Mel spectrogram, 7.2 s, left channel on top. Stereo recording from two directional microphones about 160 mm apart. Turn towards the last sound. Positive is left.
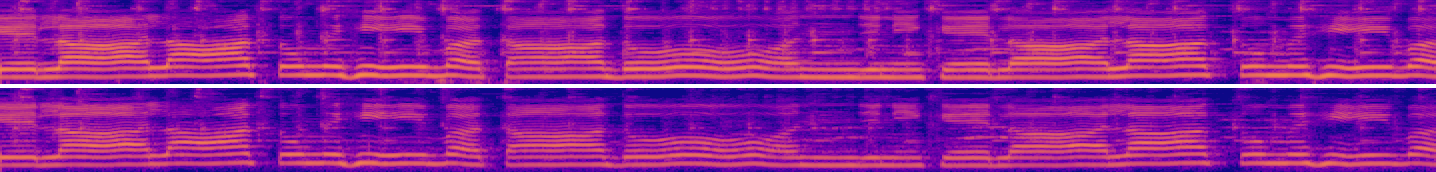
turn(degrees=30)  # may be behind; listen again after turning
